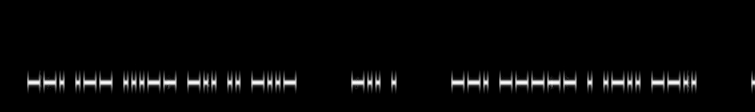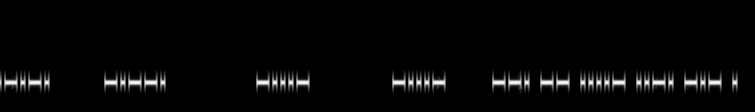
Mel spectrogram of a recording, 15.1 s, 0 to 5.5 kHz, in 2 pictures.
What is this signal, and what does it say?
Morse code, heard as a keyed tone, about 30 wpm, 700 Hz. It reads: GW3DIX DE G0ELZ <AR> <KN> <BT> <BT> GM4FKE
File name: UK MASTER QSOs TRAINING / 30WPM / UK MASTER QSOs 0019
